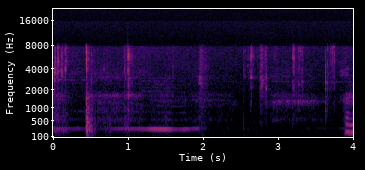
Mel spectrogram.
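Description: Faint handling of card pieces and scissors on a glass craft mat: a few light clicks and taps, with a short low hum in the middle.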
